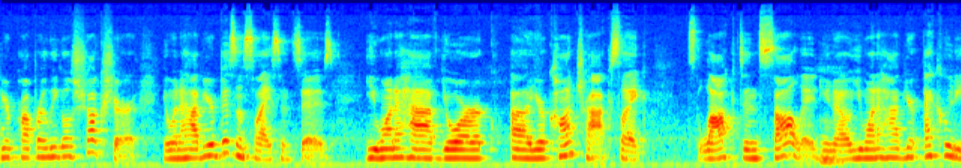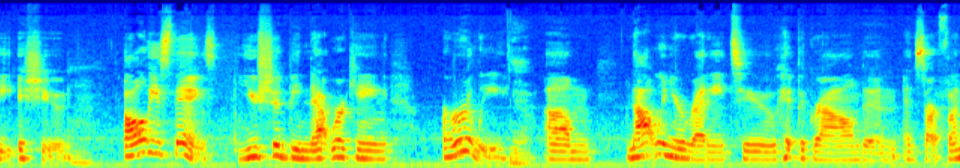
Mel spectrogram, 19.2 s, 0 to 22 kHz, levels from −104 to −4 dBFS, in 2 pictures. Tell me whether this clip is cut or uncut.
cut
